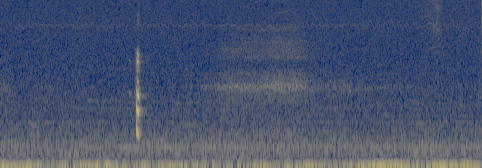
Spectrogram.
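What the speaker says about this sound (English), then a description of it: "Can I give you the hiccups now? I always have hiccups." A single sharp hiccup stands out briefly against quiet room noise, with a faint murmur behind it.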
